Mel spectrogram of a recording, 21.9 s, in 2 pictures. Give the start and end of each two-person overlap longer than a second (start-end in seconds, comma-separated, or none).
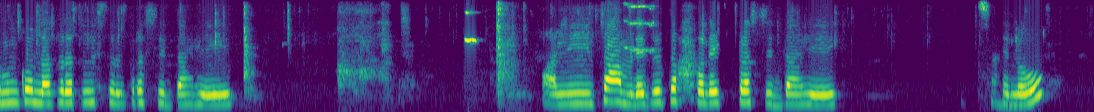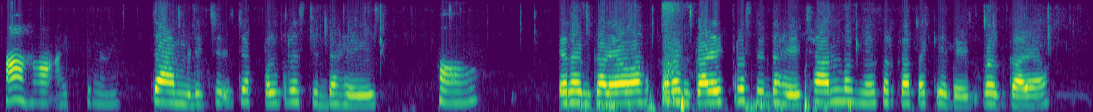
none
